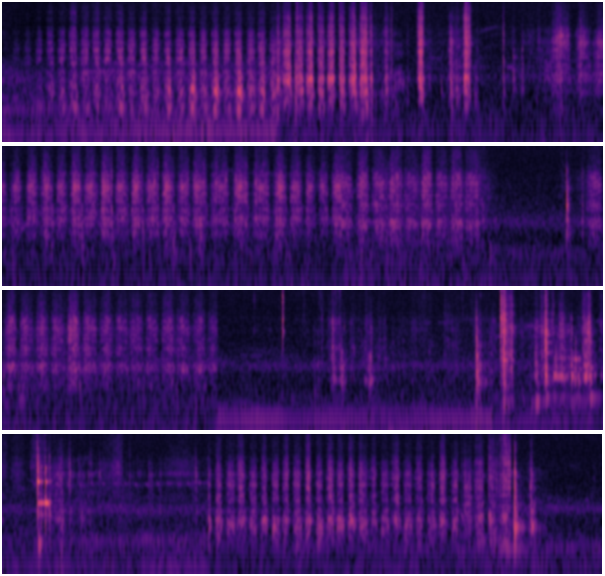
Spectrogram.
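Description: Small multi-tool saw blade cutting through green bamboo in runs of quick back-and-forth strokes, with short pauses between runs. A few sharp cracks or knocks come about two-thirds of the way through and are the loudest sounds.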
